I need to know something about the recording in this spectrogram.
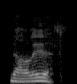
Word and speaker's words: dalet: that's not the sound it's a hard d um but this is an ear sound like fish so it's da lith dallas and that means a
